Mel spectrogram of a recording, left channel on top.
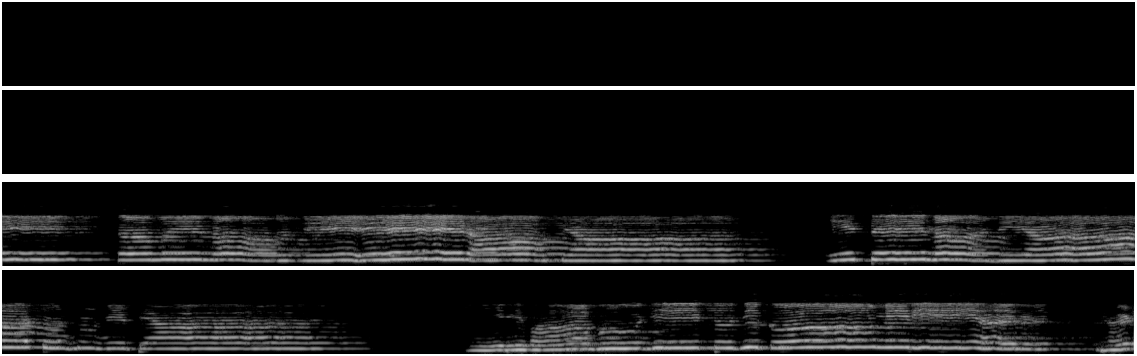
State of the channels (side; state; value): left; silent; digital silence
